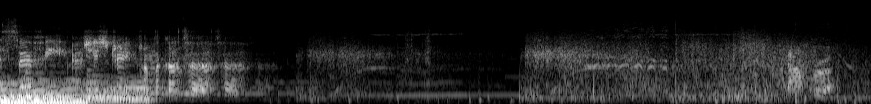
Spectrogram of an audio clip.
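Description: A horse whinnies loudly, with more neighing and snorting over the next several seconds, while hooves clop and scuffle underneath the whole time.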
